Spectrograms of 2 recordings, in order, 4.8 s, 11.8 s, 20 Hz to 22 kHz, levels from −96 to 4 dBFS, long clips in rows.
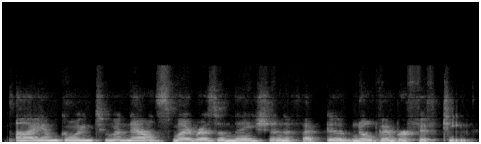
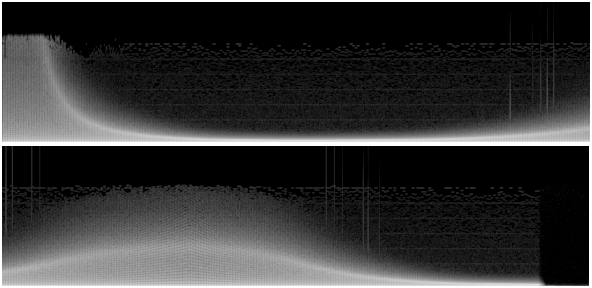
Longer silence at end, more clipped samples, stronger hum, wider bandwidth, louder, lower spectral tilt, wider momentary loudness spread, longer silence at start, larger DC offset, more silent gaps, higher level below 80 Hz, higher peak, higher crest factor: second, 0.1 s vs 0.45 s; neither; neither; about the same, 8.8 kHz vs 8.8 kHz; second, -28 LUFS vs -12 LUFS; about the same, -6.5 dB/octave vs -7 dB/octave; first, 6 LU vs 3 LU; about the same, 0.1 s vs 0 s; neither; neither; second, -80 dBFS vs -12 dBFS; second, -18 dBFS vs 0 dBFS; about the same, 10 dB vs 10 dB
